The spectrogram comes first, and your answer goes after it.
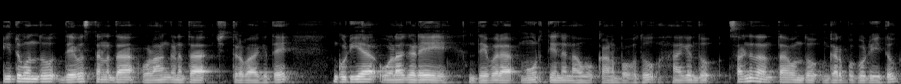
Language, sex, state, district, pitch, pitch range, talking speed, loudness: Kannada, male, Karnataka, Mysore, 105 Hz, 100-115 Hz, 115 wpm, -18 LUFS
